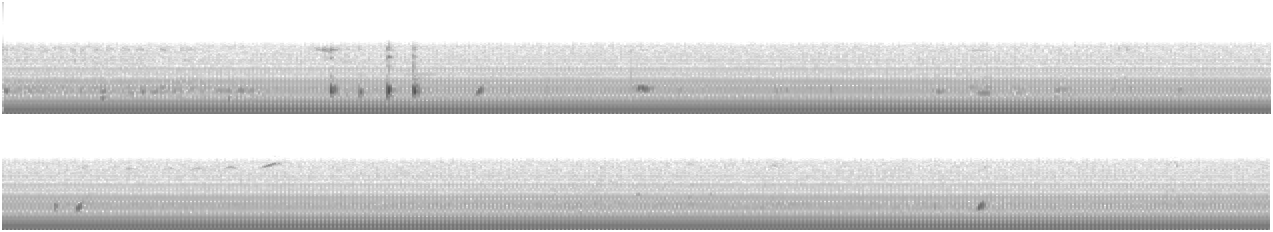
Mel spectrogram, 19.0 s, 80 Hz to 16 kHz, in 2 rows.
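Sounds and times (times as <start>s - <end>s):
electrical mains hum: 0.0s - 19.0s.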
